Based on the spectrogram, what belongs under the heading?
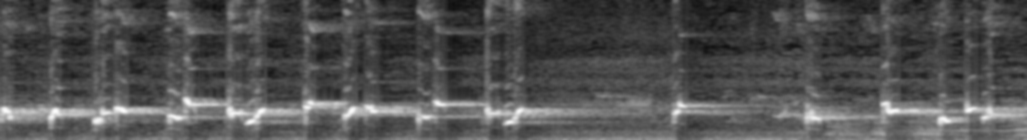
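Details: Yellow-vented bulbul (trucukan) in lively, long rapid song, played as a lure to get other bulbuls singing: quick bubbly whistled notes, each jumping up or down, in fast phrases with a short pause midway.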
